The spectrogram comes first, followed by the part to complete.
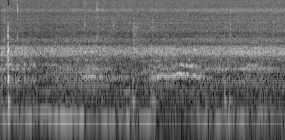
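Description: Wind buffeting an action camera's microphone while being towed aloft on a parasail, a steady, fluttering rumble with one sharp click about a tenth of a second in.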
